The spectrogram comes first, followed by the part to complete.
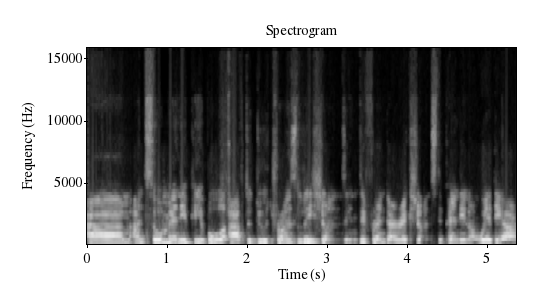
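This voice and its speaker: Speaking in a Yoruba accent, a woman keeps a moderate pace with hardly any pauses, a fairly low pitch and ordinary pitch variation. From Nigeria. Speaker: podcast host. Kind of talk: casual interview conversation.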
